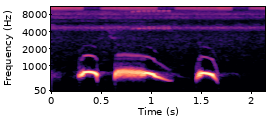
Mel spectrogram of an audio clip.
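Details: Spotted dove lure call for attracting wild birds: a short cooing note, then a long loud coo sliding downward, then a closing short coo, all mid-pitched and hollow.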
